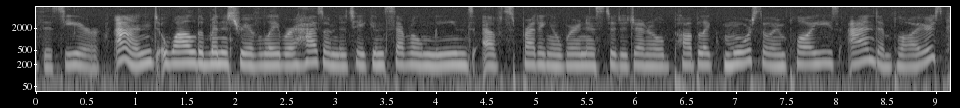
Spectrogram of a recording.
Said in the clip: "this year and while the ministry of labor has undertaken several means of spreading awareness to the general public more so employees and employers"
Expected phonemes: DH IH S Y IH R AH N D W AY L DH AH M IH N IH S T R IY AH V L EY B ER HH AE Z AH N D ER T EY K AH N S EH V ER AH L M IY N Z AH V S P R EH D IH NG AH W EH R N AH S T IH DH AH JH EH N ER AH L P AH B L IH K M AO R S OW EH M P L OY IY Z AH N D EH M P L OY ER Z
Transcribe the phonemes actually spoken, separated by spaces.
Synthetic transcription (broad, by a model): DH IH S Y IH R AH N W AY L DH AH M IH N IH S T R IY AH V L EY B ER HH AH Z AH N D ER T EY K AH N S EH V ER AH L M IY N Z AH V S P R EH D IH NG AH W EH R N AH S T IH DH AH JH EH N ER AH L P AH B L IH K M AO R S OW EH M P L OY IY Z AH N D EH M P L OY ER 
